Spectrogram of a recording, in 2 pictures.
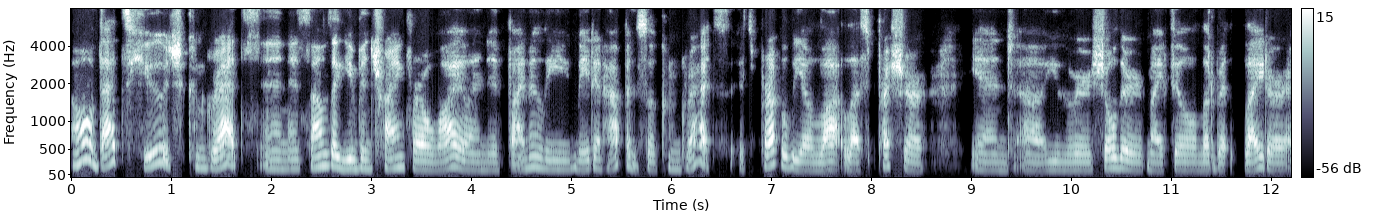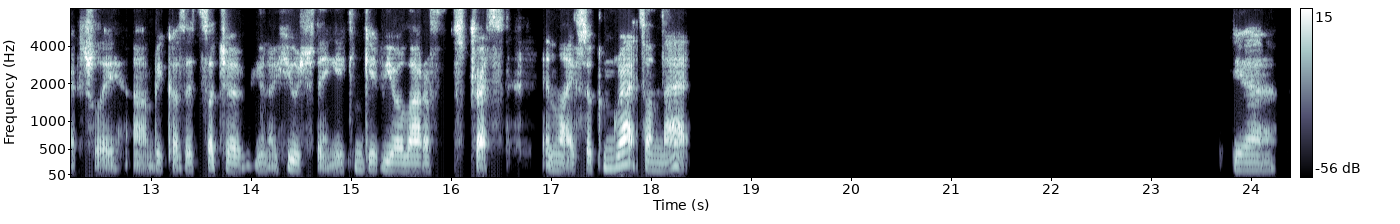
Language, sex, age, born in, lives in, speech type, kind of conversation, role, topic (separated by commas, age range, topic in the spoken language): English, female, 40-44, South Korea, United States, conversation, unstructured, none, What big or small moments made you feel grateful this week, and why did they matter to you?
